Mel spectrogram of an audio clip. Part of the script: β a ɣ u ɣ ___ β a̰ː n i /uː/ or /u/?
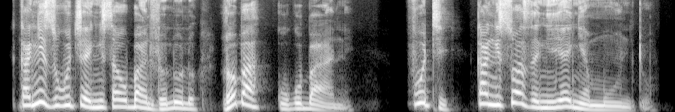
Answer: u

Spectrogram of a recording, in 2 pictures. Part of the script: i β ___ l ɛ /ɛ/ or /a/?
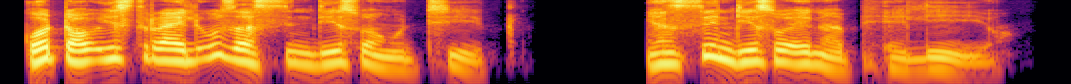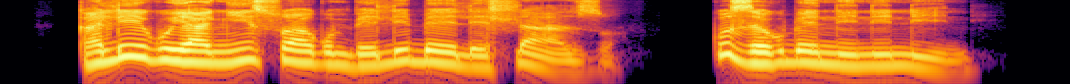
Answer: ɛ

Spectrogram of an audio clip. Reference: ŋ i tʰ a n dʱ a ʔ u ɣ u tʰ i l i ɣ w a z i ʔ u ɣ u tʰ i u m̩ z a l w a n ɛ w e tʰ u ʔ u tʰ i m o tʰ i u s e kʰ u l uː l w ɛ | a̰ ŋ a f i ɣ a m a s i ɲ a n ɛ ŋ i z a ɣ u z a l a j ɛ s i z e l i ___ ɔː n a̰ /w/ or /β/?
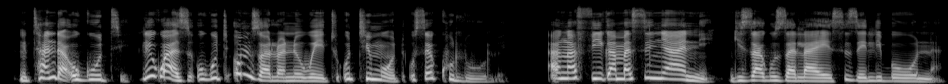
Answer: β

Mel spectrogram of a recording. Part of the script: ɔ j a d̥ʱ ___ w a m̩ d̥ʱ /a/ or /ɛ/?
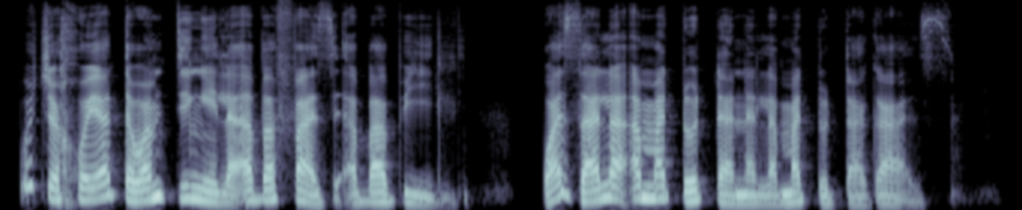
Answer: a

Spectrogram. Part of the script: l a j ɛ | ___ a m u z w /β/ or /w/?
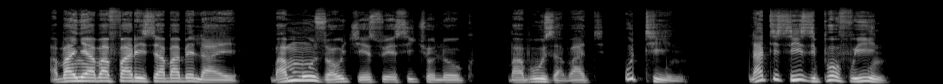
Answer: β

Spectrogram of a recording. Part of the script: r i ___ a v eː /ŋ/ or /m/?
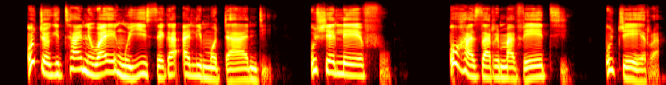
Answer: m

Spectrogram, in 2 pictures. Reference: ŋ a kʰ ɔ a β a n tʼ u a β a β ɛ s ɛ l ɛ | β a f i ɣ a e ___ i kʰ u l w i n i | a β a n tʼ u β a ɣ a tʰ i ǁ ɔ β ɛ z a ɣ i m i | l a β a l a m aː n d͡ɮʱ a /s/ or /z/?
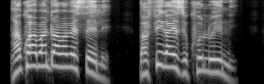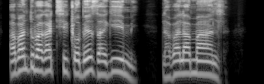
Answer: z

